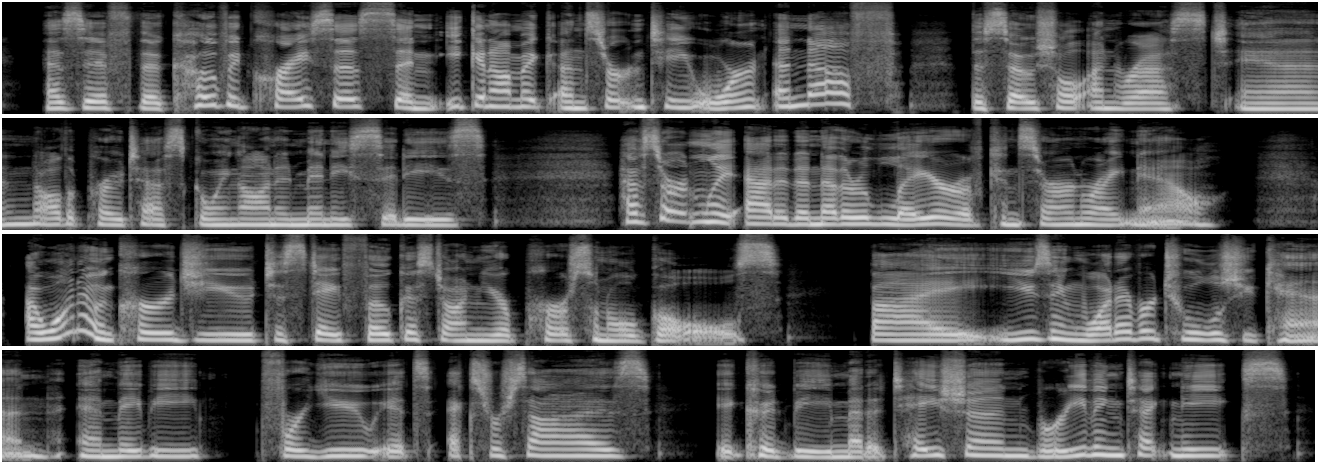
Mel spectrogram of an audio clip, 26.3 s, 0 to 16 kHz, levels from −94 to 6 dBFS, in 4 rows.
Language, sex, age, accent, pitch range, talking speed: English, female, 40-59, American, 195-245 Hz, 135 wpm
